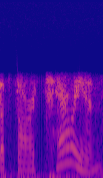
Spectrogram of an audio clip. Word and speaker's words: authoritarian: not to be confused with authoritarian that rhymes with barbarians authoritative parenting encompasses all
